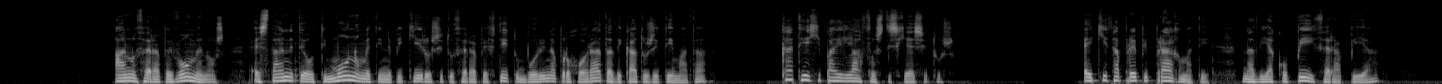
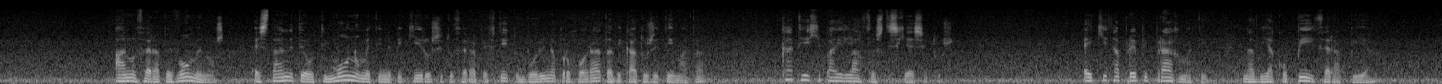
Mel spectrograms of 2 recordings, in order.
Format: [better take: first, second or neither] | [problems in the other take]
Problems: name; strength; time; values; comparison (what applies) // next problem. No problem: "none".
first | hiss; noticeable; throughout; 10 dB below the speech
